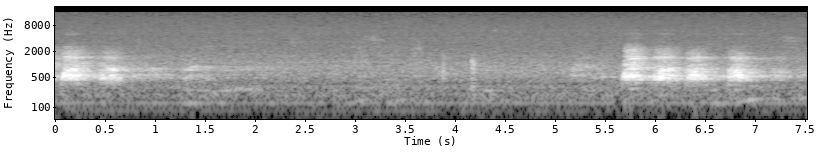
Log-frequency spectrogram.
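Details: Night barking from Rex, a dog: two barks at the start, several seconds of near silence with a few soft clicks, then a closing run of four sharp barks.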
